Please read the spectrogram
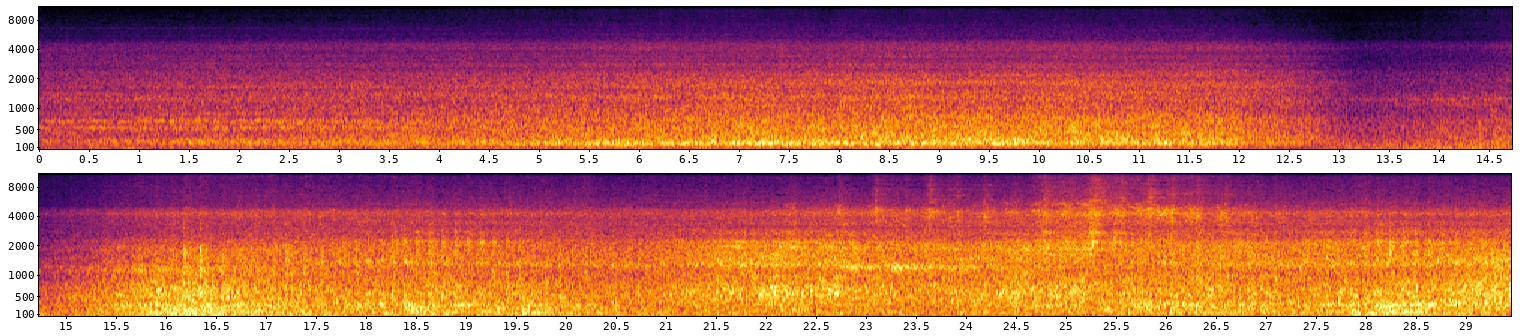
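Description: Freight trains passing on a main line: an SBB Cargo electric locomotive and its container wagons running by, rising in loudness, then a louder, longer train of flat wagons rushing past with the wheels clattering over the rails.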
